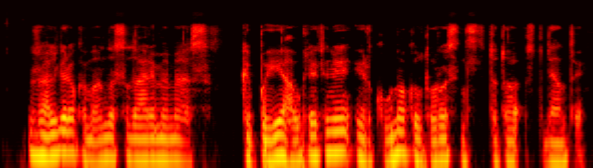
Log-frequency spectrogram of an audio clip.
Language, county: Lithuanian, Kaunas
